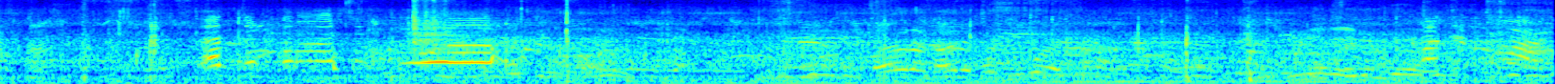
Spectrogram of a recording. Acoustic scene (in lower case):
park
